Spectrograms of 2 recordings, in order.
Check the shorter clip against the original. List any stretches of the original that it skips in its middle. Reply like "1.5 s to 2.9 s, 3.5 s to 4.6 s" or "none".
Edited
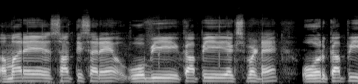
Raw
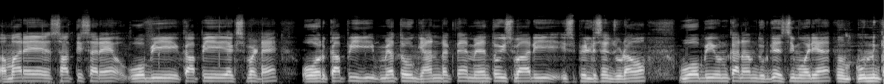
none

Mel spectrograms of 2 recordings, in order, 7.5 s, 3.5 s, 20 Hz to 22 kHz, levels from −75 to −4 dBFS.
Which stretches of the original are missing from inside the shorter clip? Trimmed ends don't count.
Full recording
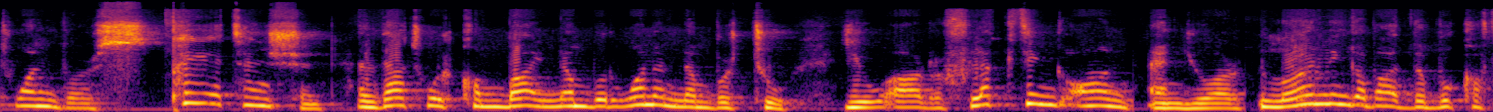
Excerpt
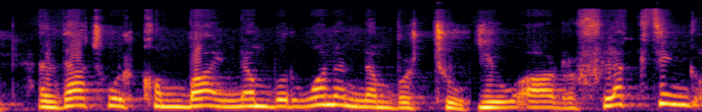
3.9 s to 4.2 s

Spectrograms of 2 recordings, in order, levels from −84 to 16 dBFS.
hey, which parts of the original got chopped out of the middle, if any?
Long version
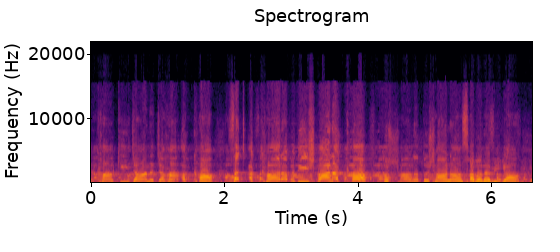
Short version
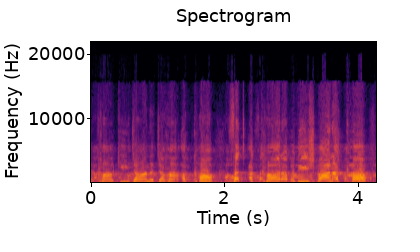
none

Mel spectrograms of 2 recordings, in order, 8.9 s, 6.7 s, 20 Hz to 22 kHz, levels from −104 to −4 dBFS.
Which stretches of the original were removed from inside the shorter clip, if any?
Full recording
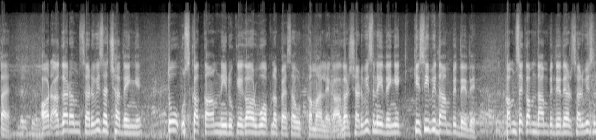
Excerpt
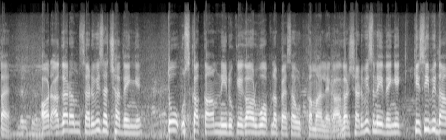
none

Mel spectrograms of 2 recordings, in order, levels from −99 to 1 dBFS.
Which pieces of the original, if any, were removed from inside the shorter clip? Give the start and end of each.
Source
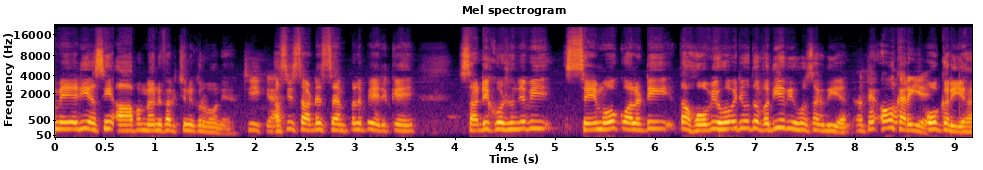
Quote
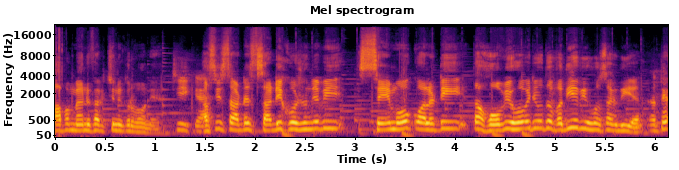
2.7 s to 4.1 s

